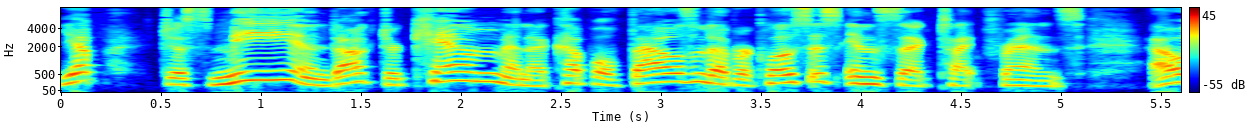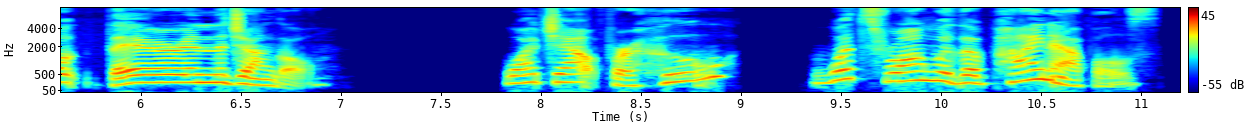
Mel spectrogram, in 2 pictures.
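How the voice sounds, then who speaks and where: A woman's voice: on the high side, big pitch swings, a little slow, a bit bright, dry recording, clean studio sound, exaggerated voice. A woman voicing a plucky, inquisitive young amateur detective with an American accent in an adventure game, chipper and conversational. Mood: friendly, curious. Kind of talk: scripted adventure game dialogue.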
